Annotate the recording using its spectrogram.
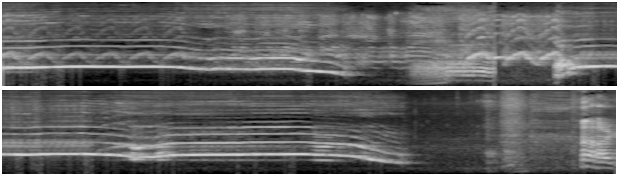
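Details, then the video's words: Kody, a pet dog that howls whenever he hears police sirens, gives long, steady, drawn-out howls that sag in pitch at the ends, with a short pause midway; a wailing police siren rises and falls behind him, and laughter follows. "Dog Howling at Police Sirens"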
